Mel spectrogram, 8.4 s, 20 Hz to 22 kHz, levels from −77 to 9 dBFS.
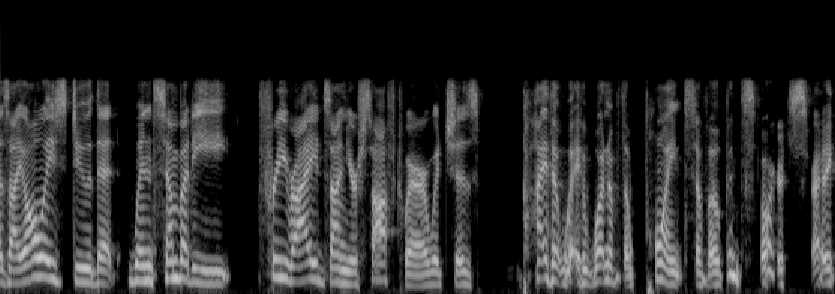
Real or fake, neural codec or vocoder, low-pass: fake; vocoder, 44.1 kHz, 128 mel bands every 256 samples, BigVGAN v2; 7.2 kHz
